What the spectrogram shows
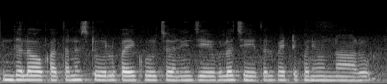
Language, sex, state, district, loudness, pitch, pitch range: Telugu, female, Telangana, Hyderabad, -14 LUFS, 195 Hz, 195-200 Hz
